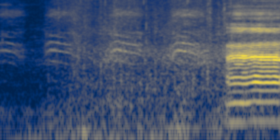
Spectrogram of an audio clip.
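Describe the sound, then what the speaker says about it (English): Crows cawing in the video game Tearaway Unfolded on a moor, several harsh calls over a game backdrop, with a loud sustained tonal burst joining near the end. "crows are now a force to be reckoned with"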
